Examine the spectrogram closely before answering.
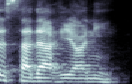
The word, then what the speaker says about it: Sadaghiani: Well, in Farsi, it's actually Sadaghiani, but we don't have Sadaghiani. the sound in English. So the H is silent, basically.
